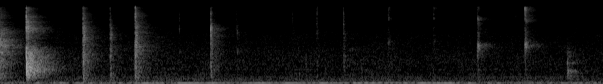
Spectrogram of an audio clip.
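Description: A run of sharp hand snaps and claps at an uneven pace, loudest in the first second and a half, then fainter and sparser.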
